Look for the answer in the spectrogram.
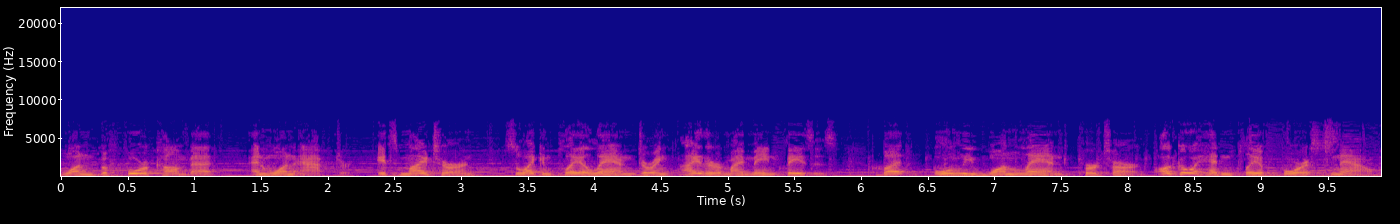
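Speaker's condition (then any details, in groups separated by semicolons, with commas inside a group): No condition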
